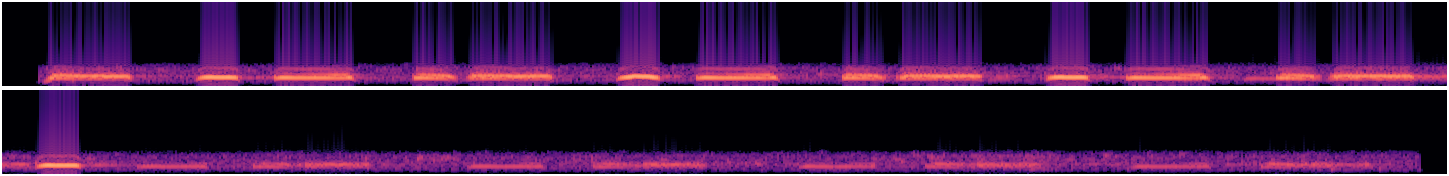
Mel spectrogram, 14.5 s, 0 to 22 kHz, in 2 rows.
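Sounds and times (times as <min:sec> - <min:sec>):
oriental turtle dove calling: 0:00.2 - 0:14.3.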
